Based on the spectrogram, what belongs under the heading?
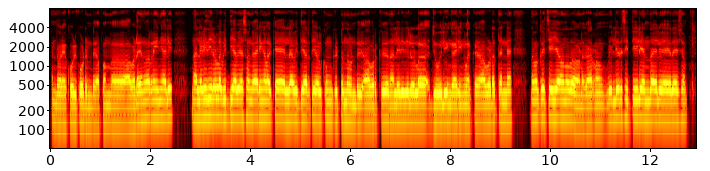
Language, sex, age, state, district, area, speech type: Malayalam, female, 30-45, Kerala, Kozhikode, urban, spontaneous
